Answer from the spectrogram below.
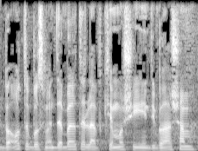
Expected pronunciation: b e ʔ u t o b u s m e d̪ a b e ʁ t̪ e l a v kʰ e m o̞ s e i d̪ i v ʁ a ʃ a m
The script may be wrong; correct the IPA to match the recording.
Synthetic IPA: b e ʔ o t o b u s m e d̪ a b e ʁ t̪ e l a v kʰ e m o̞ ʃ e i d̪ i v ʁ a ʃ a m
